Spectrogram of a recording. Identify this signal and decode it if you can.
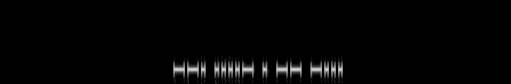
Morse code, heard as a keyed tone, about 34 wpm, 700 Hz. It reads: G4EMB
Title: DXCC-100 Call Signs - 5 Characters - 35wpm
